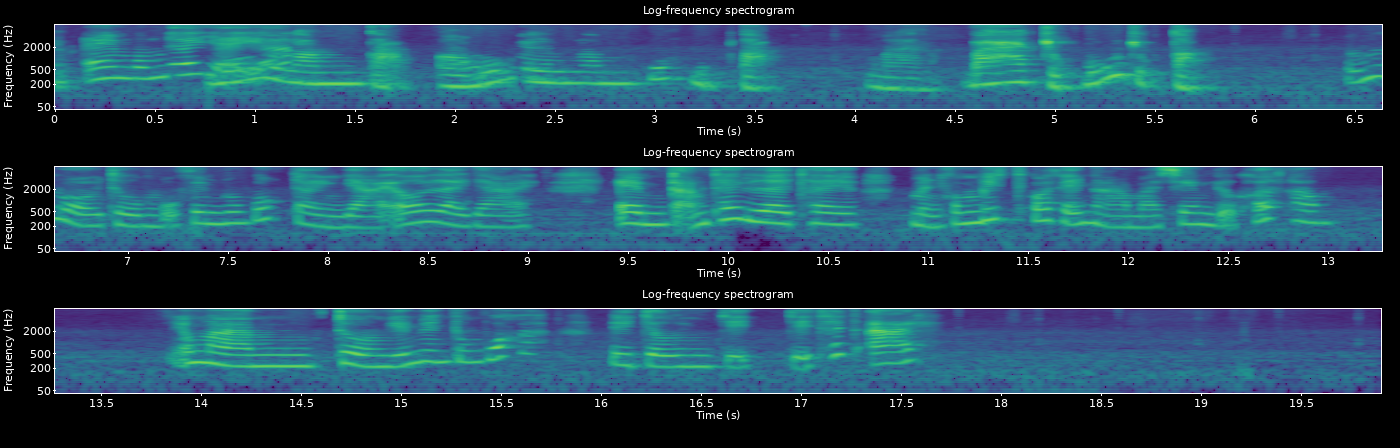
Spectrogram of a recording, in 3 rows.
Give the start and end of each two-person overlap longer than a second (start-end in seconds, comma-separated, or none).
none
